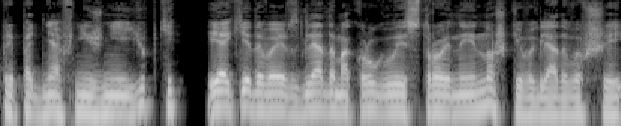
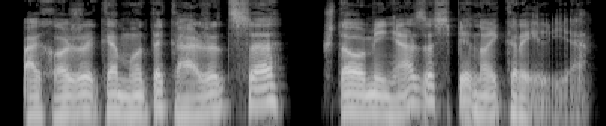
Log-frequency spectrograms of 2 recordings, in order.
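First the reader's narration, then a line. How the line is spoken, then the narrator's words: Old nanny grumbling. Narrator (Russian): проворчала мамушка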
